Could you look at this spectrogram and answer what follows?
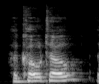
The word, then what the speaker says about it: Hokuto: We get Akira Hokuto.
